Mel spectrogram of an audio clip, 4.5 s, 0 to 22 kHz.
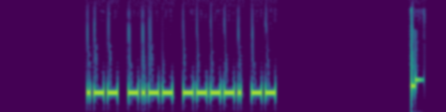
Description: Morse code, heard as a keyed tone, about 34 wpm, 700 Hz. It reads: WY9M
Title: USA Call Signs - 4 Characters - 2x Character Spacing - 35wpm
